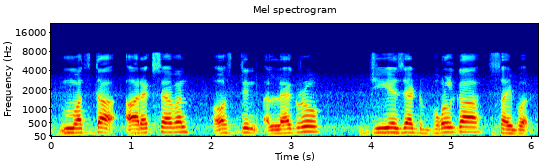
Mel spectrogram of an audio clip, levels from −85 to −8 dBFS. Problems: constant background noise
